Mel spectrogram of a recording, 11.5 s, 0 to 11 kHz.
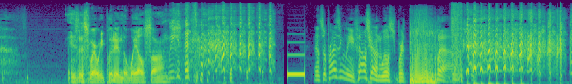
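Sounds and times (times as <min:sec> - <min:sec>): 
speech: 0:01.4 - 0:04.3, 0:06.3 - 0:09.6
rhythmic laughter-like bursts: 0:03.6 - 0:05.5, 0:09.0 - 0:11.4
comic fart sound effect: 0:08.2 - 0:09.4.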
